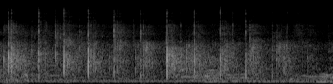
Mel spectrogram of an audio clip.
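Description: Scattered audience applause at an academic session on Hindu and Buddhist traditions, a modest, fairly faint patter of hands with distinct individual claps standing out over a low steady hum.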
